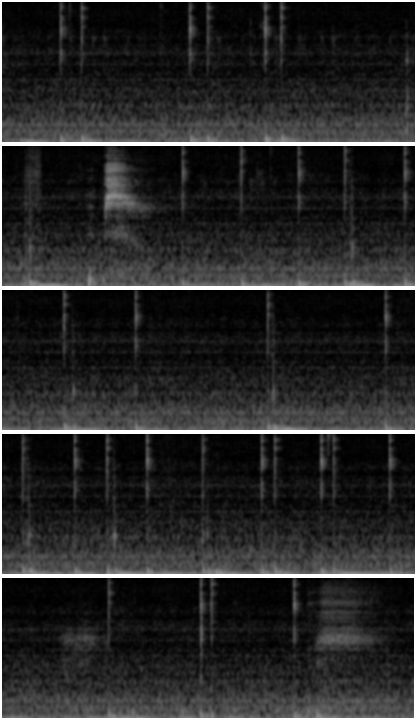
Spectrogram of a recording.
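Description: Faint, irregular computer mouse clicks, roughly one or two a second, over a low steady hum.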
